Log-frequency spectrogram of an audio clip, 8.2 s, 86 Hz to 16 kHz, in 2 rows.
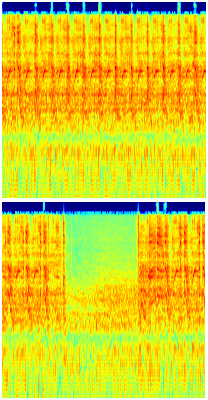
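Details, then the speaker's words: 2012 BMW Sertao G 650 GS, about 3,150 miles, cold at roughly 41°F, recurring starting problem: steady fast starter cranking with a whiny high tone, a pause, then more cranking without catching; decompressor lever suggested as a possible cause. "She's in a I don't want to start mode."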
